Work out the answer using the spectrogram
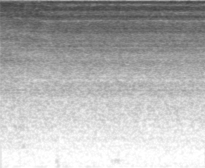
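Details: Air compressor being converted to silent running; escaping air gives a constant high sharp hiss, probably at a loose fitting, while testing the theory that a leaky unloader valve was the problem, its outlet temporarily plugged with a rubber foot; now working.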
